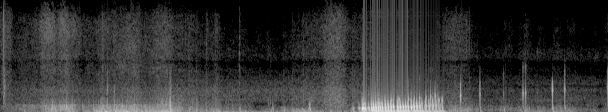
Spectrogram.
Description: Woke up to my stomach rumbling.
